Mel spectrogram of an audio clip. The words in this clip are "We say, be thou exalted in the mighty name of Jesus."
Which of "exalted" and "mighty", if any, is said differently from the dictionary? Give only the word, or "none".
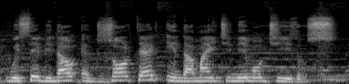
none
